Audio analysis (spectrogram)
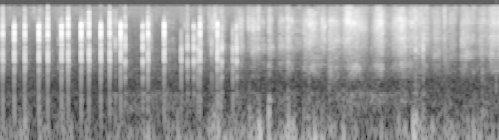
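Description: Fingertips and nails scratch close to the mic across the grey fabric mesh cover of a hand-sized, solid, cylindrical JBL Bluetooth speaker with rubber end caps. It begins as a quick run of sharp, separate ticking scratches with a bright, slightly tonal edge. These then blur into a denser, continuous raspy scraping with a soft low rumble underneath.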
